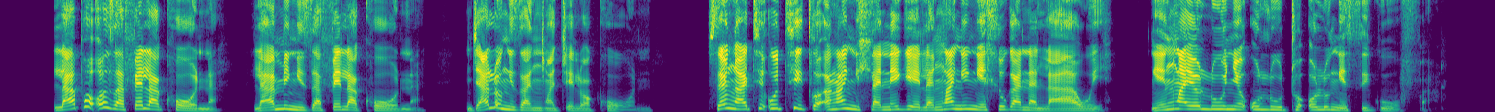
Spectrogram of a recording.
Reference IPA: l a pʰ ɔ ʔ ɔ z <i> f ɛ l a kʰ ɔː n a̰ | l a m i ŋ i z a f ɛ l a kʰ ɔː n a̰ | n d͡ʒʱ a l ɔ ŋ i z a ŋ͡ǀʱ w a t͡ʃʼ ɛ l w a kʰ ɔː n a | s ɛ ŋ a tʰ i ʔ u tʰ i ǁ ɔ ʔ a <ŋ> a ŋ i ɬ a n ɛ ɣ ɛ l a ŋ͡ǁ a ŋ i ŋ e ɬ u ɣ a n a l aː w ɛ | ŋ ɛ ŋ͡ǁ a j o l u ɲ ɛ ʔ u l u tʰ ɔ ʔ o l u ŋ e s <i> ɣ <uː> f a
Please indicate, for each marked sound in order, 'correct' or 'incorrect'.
incorrect: a, correct, correct, correct

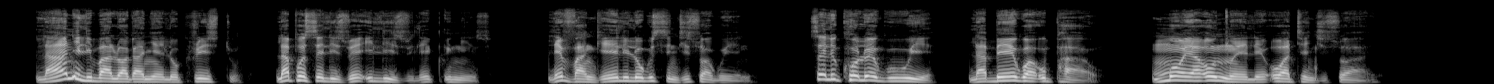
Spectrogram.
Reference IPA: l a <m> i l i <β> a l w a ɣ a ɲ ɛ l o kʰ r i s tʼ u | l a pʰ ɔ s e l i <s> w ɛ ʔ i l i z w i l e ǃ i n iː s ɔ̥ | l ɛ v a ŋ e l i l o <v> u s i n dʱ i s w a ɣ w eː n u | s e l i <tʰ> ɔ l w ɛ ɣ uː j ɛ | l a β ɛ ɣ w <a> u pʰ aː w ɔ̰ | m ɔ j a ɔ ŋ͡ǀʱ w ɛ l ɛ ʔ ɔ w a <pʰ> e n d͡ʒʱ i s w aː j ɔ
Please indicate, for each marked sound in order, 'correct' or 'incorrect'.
incorrect: n, correct, incorrect: z, incorrect: ɣ, incorrect: kʰ, correct, incorrect: tʰ

